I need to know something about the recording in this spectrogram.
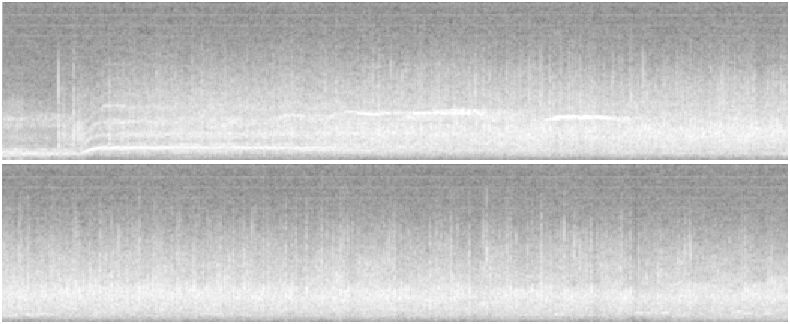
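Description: Gymnasium crowd applauding loudly, with a few held calls from the crowd over the clapping in the first few seconds; the applause eases slightly near the end.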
